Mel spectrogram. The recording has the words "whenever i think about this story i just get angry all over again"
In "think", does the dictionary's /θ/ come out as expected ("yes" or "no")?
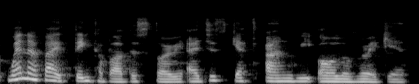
yes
